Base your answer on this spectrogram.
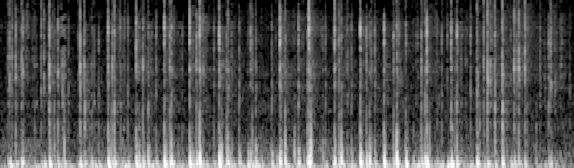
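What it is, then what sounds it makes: Cardboard cosmetic box. Long nails tap the front face of a long, narrow black cardboard lip gloss box held close to the mic. The result is a rapid, irregular run of soft, dull taps, heavy in the low end, each with a brief papery click and no ring.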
